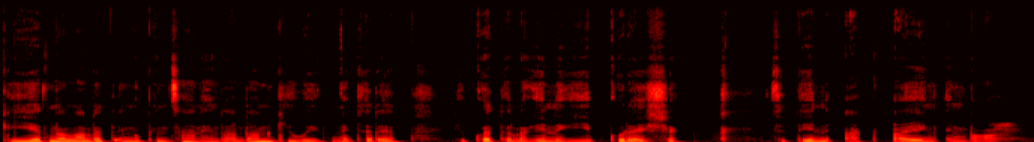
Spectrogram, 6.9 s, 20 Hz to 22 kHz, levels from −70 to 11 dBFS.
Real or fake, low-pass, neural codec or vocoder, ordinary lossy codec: real; none; none; none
